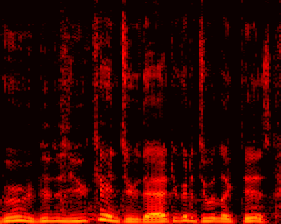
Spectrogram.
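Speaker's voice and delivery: dumb-sounding voice, word you drawn out. Showing a voice known as the stupid person's voice. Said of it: "you'll hear me use what's been referred to as the stupid person's voice, where I'm like".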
